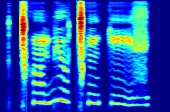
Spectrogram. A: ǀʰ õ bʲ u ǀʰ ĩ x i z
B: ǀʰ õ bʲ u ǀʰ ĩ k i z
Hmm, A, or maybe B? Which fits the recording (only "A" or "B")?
B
